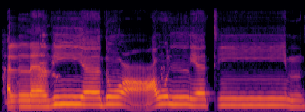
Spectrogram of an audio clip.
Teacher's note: di sini lebih kepada mad arid disukun, yang mana ada mad terus ada huruf yang harus disukunkan. Maka terjadi panjang, kita ambil 4 harokat ya. Meskipun nanti diperbolehkan 2 harokat, 4 harokat atau sampai 5 harokat ya, sampai 6 harokat juga diperbolehkan.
